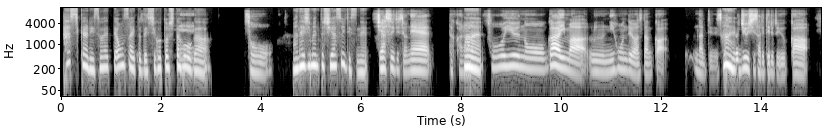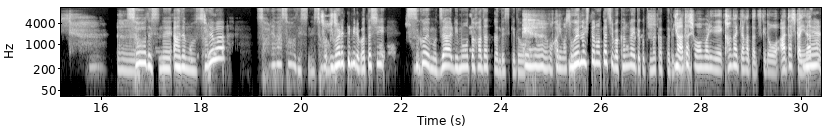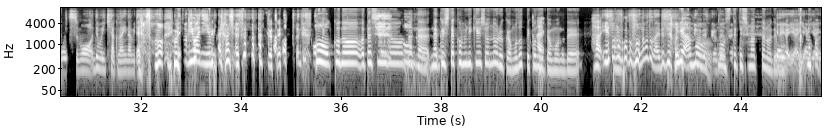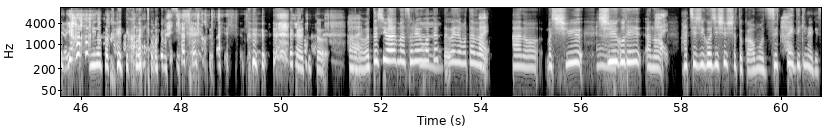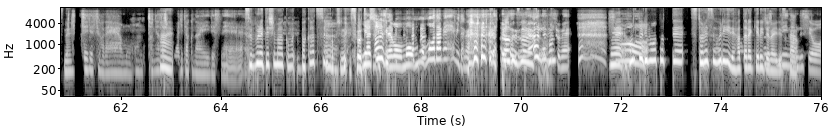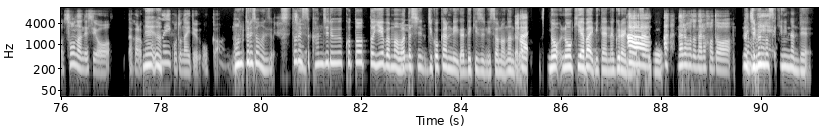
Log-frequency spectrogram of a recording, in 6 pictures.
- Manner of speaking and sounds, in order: unintelligible speech; unintelligible speech; laughing while speaking: "みたいな、その瀬戸際に … よ。 本当にそう"; laughing while speaking: "でも そうですよね"; unintelligible speech; laugh; laughing while speaking: "そんなことないですよ。大丈夫ですよ"; laughing while speaking: "もう二度と帰ってこないと思います"; laughing while speaking: "いや。 いや、そんなことないです、全然"; laugh; other background noise; laugh; laugh; laughing while speaking: "かもしれないです、私"; laugh; laughing while speaking: "みたいななってるんですよね"; unintelligible speech
- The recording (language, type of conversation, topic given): Japanese, unstructured, あなたにとって理想の働き方とはどのようなものだと思いますか？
